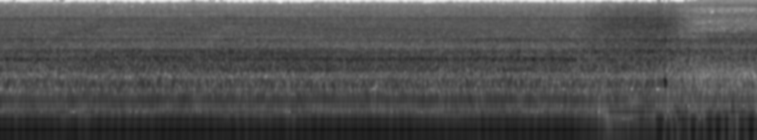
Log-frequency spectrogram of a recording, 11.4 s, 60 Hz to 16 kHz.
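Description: Honda S2000's 2.0-litre four-cylinder engine running steadily. About ten seconds in there is a click, and the low sound changes to a quick, even pulsing.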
